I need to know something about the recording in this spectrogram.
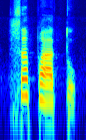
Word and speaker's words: sapato: Sapatu. This is how we pronounce it.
